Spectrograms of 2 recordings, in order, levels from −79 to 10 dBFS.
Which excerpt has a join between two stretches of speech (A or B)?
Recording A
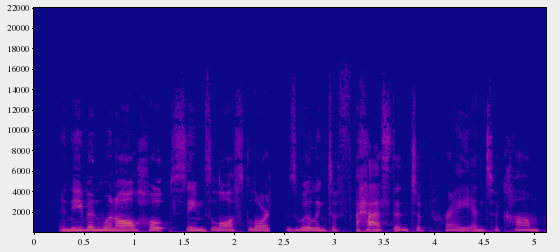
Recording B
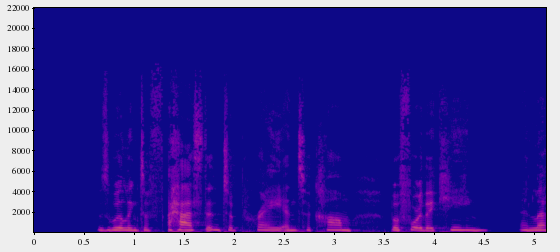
A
